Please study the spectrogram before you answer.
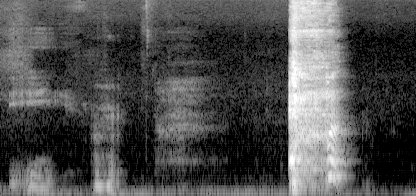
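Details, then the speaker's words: Cough or throat clear: two faint voiced sounds, then one sharp noisy half-second cough, with the voice croaky and crackly at the time. "yeah i feel like so it's interesting like i'm getting this weird throaty energy manifesting it's making my voice all croaky"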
